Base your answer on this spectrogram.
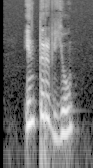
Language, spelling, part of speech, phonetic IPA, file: Russian, интервью, noun, [ɪntɨrˈv⁽ʲ⁾ju], Ru-интервью.ogg
- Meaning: interview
